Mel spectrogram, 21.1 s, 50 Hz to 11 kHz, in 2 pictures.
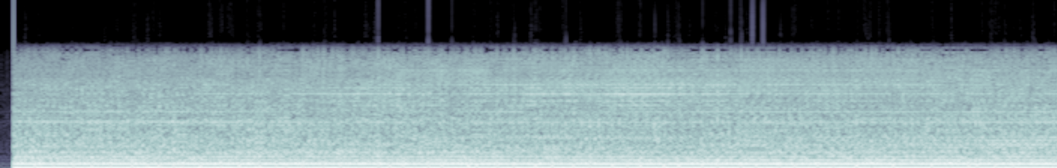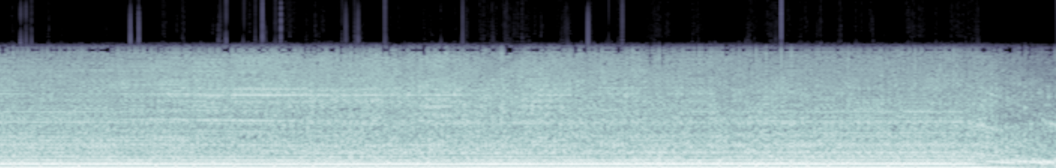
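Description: Kubota BX2360 compact tractor's three-cylinder diesel running steadily at high revs, heard from inside its cab, with the front snowblower clearing snow. About twenty seconds in the revs fall away.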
